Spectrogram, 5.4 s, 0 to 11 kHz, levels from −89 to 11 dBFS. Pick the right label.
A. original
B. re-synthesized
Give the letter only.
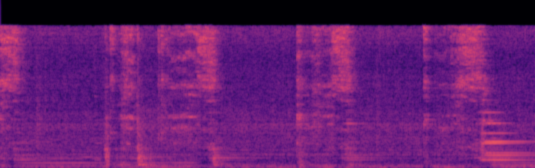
A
